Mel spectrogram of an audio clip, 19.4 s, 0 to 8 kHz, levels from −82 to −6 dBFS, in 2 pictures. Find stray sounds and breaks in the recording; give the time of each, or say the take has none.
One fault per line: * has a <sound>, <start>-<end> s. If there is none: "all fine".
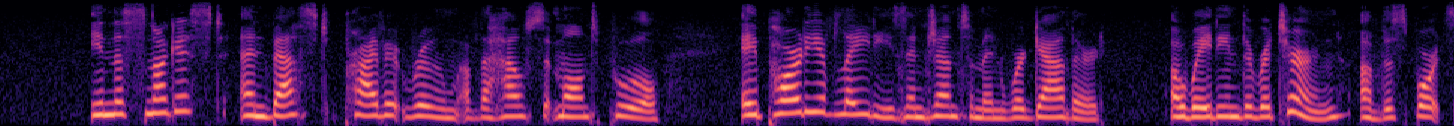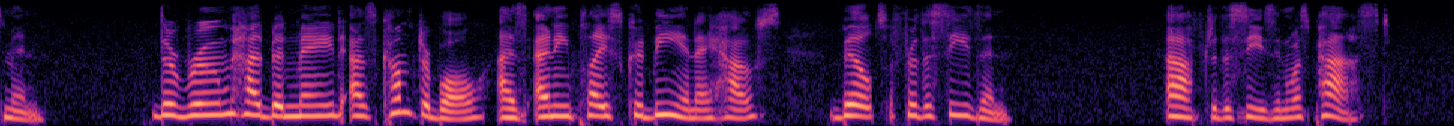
all fine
